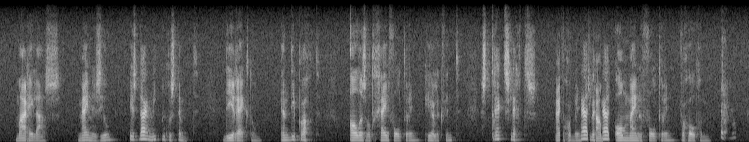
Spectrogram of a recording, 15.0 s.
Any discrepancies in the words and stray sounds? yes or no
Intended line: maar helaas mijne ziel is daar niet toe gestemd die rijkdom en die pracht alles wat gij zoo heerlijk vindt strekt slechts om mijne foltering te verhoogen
yes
